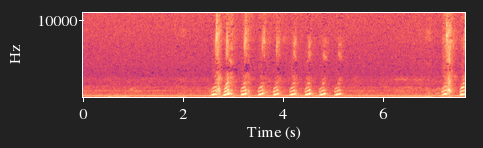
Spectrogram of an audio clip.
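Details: Sleeping pit bull giving a rapid series of about nine short, muffled yips in a regular burst, then quiet breathing, then two more yips, over a steady electrical hum.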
